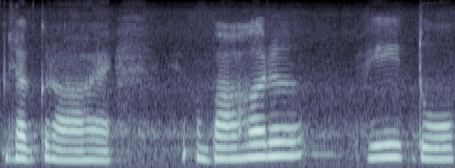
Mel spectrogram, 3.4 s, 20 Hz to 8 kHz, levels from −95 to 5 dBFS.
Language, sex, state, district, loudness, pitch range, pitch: Hindi, female, Himachal Pradesh, Shimla, -16 LUFS, 195-245 Hz, 215 Hz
